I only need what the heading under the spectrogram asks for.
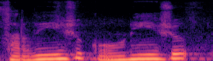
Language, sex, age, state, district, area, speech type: Sanskrit, male, 18-30, Kerala, Kozhikode, rural, spontaneous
